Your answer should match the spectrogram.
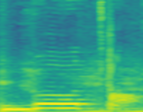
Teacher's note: pada fonem K ini dibacanya dihilangkan K-nya dan memberikan jeda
